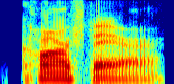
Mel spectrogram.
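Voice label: "carfare", American English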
